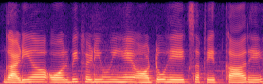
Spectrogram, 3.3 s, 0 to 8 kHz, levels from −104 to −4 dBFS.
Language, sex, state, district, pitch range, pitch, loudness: Hindi, female, Madhya Pradesh, Bhopal, 210-230 Hz, 220 Hz, -16 LUFS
